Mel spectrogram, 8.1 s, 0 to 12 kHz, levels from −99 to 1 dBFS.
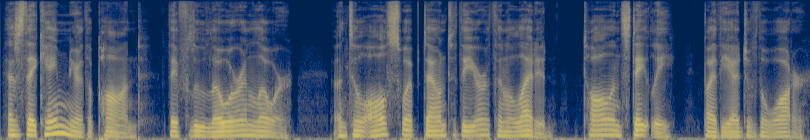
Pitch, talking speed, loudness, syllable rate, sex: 110 Hz, 215 wpm, -22 LUFS, 5.5 syllables/s, male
